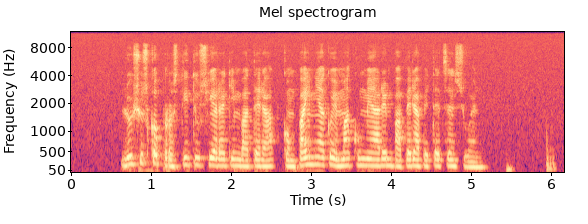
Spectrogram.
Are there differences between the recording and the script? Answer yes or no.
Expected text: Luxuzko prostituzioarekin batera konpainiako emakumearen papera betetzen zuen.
no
